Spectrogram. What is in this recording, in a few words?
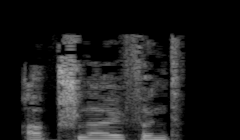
"abschleifend", German; adjectives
